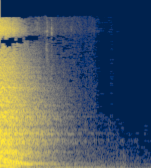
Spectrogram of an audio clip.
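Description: Trombone-led big-band orchestra's final chord ringing out and dying away to silence over about a second and a half at the end of a tune.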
